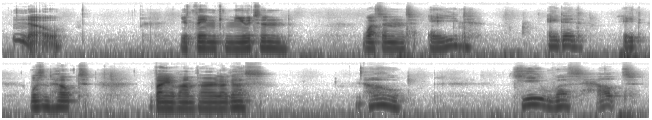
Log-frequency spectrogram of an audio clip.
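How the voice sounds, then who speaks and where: A man voicing a soft, flustered young male vampire in an ASMR boyfriend roleplay, speaking hesitantly and earnestly in an intimate murmur. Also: medium pitch, lively intonation, takes it slowly, vocal fry, full character voice. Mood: earnest, proud.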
